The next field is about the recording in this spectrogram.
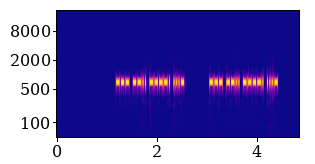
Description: Morse code, heard as a keyed tone, about 51 wpm, 700 Hz. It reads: OZ9V OZ9V
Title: DXCC-100 Call Signs - 4 Characters - Repeated 2x - 50wpm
